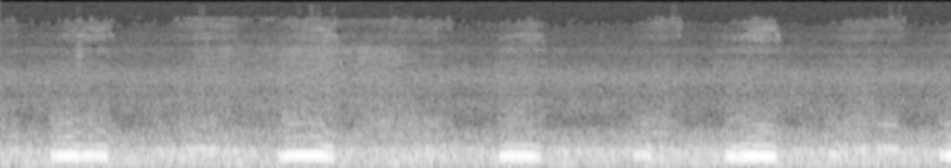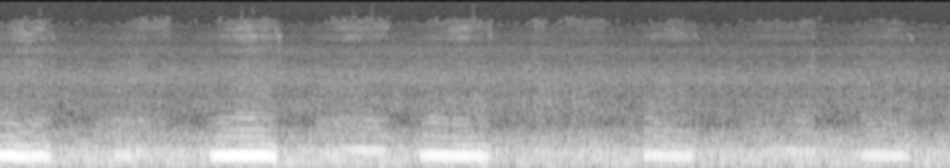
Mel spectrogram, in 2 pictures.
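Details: Cat named Fu-tan asleep and snoring: low, hoarse humming snores, each about half a second long, returning evenly about every two seconds, nine times, over a quiet background.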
